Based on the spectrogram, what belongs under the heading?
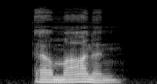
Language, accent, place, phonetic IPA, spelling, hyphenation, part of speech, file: German, Germany, Berlin, [ɛɐ̯ˈmaːnən], ermahnen, er‧mah‧nen, verb, De-ermahnen.ogg
- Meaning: 1. to caution, admonish, warn 2. to give a verbal warning to 3. to urge, exhort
